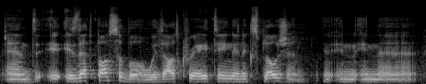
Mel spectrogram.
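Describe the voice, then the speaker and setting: A man's voice: mid-range voice, moderate pace, vocal fry, darkish tone. A man speaking thoughtfully in an interview, searching for his words.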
